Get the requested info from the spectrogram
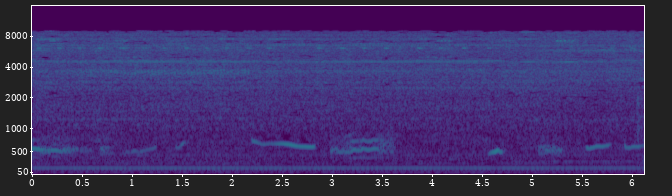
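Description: Faint, brief, wavering vocal sounds, several short indistinct cries or murmurs, over a steady low hum.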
